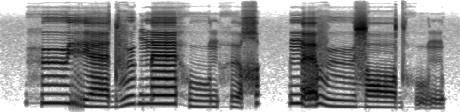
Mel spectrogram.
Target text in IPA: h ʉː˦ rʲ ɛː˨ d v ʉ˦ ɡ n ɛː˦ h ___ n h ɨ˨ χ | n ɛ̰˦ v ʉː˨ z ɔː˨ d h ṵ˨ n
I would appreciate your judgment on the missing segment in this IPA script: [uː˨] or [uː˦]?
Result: uː˨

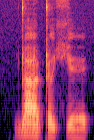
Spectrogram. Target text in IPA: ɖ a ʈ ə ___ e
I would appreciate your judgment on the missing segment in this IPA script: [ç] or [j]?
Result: ç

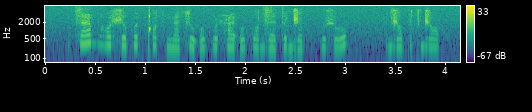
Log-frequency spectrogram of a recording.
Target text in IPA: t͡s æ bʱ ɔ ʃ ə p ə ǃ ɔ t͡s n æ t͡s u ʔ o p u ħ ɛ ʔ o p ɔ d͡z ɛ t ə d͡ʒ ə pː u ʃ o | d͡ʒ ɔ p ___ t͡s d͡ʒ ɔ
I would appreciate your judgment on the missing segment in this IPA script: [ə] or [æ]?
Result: ə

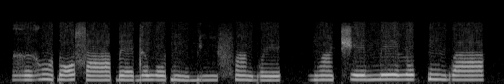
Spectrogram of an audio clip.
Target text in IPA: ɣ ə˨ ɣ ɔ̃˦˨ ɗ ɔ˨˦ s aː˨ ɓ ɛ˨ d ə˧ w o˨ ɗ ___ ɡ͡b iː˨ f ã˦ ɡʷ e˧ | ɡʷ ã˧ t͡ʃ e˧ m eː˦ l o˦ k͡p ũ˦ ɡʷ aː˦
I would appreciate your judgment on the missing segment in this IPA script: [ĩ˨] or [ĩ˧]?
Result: ĩ˨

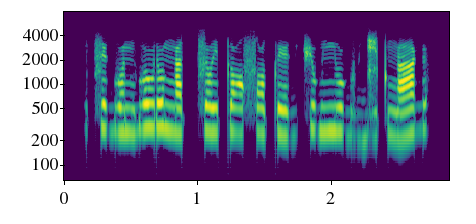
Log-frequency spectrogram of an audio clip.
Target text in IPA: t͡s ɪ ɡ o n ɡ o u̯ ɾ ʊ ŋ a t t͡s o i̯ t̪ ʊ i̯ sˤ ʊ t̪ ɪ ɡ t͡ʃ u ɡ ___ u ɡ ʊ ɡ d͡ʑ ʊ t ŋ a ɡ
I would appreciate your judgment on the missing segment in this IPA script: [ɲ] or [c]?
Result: ɲ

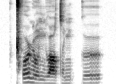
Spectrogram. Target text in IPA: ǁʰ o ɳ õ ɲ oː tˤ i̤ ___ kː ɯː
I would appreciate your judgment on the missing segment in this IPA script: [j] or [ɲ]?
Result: ɲ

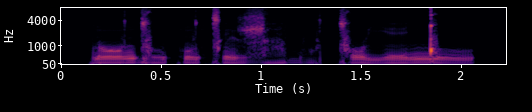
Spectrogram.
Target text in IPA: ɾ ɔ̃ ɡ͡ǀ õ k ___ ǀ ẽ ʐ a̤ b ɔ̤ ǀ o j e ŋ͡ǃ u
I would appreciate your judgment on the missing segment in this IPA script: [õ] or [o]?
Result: õ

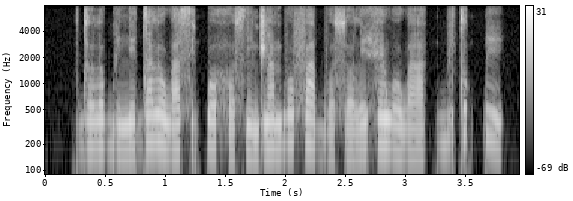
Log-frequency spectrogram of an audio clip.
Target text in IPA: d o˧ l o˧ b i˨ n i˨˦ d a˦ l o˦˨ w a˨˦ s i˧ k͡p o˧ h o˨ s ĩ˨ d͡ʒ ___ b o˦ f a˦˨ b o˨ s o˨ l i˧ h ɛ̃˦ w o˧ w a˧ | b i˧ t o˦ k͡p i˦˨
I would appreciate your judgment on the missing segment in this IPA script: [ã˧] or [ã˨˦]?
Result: ã˧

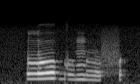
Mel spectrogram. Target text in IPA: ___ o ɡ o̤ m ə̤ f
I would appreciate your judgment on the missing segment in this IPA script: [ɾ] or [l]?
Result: l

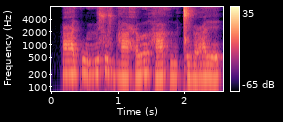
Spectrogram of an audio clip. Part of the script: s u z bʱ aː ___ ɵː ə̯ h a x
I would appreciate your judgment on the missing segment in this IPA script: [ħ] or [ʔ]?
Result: ħ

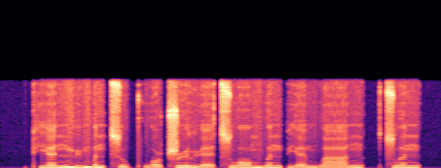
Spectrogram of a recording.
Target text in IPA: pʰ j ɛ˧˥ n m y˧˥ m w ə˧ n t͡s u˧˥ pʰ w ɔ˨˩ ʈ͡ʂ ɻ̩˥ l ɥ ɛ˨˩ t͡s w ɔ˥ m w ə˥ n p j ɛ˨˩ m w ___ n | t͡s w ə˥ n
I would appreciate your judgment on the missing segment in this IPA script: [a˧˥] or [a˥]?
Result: a˧˥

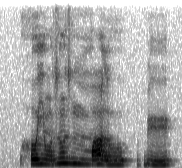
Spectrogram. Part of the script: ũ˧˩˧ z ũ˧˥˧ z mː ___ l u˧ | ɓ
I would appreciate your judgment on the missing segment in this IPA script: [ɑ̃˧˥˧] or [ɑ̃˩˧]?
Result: ɑ̃˧˥˧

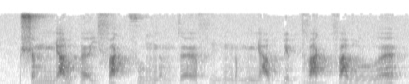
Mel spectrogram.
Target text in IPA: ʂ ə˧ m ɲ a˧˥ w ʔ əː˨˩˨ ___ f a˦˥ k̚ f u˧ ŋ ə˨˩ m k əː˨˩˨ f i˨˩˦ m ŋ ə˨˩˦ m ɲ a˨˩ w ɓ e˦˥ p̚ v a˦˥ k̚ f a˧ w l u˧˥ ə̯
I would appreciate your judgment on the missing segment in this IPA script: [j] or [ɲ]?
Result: j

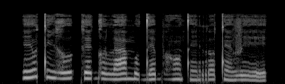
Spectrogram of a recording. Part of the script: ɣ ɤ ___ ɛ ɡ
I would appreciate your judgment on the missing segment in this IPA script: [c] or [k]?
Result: k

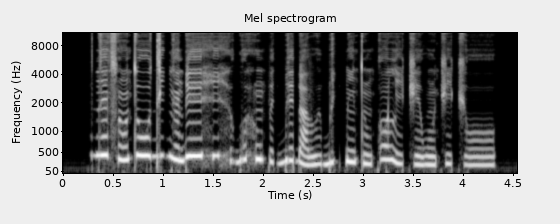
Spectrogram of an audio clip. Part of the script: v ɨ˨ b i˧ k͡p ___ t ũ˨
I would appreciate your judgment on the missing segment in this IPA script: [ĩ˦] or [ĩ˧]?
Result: ĩ˧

